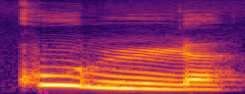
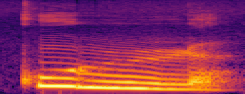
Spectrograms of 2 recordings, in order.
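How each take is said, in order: Both takes have the same delivery.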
